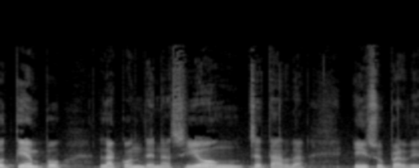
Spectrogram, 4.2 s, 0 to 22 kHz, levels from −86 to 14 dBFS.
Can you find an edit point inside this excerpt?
yes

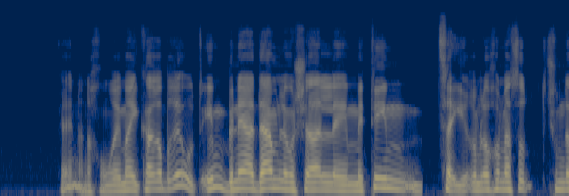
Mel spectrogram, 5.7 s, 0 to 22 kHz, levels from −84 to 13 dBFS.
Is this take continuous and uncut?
no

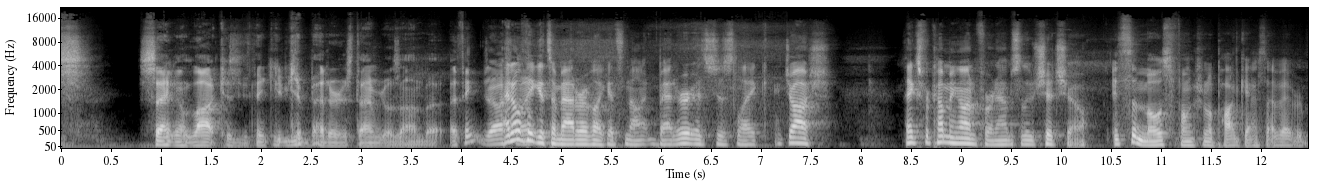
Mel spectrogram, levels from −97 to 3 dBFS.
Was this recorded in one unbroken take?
yes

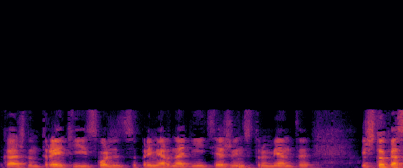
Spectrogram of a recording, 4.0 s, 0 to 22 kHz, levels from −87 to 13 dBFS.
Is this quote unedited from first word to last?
yes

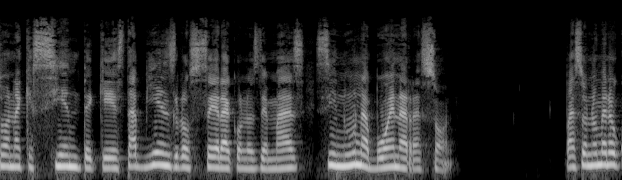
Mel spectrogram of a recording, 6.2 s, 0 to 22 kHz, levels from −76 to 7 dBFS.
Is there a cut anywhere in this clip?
yes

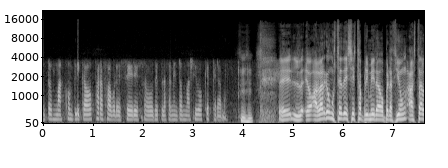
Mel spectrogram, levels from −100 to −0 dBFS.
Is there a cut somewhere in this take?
no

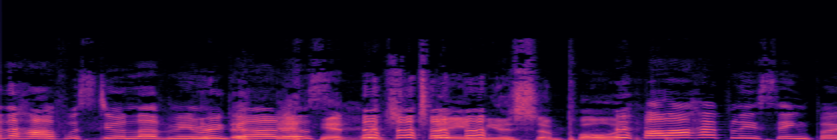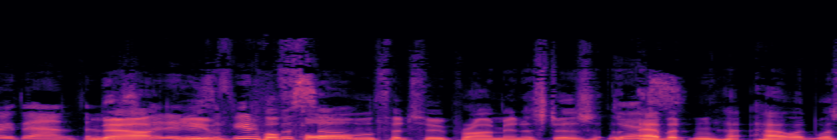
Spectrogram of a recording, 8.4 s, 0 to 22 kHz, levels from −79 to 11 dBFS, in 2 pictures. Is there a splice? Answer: yes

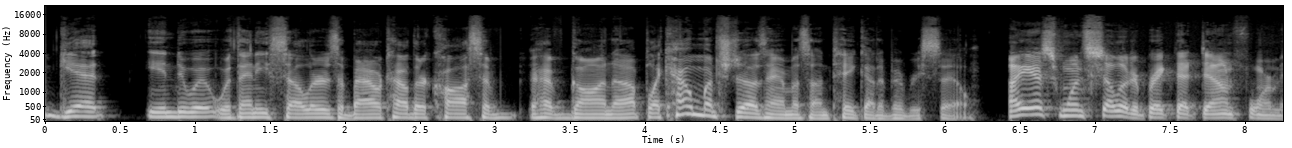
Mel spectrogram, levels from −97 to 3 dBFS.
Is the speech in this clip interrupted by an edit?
yes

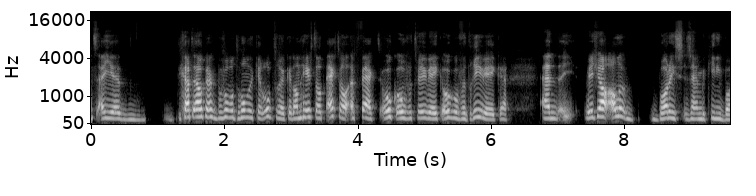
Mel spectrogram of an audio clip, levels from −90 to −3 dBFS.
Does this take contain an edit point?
no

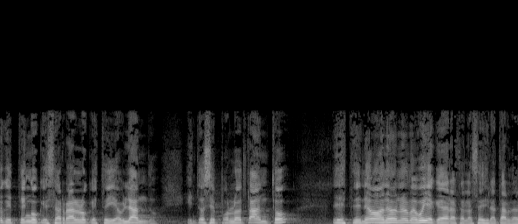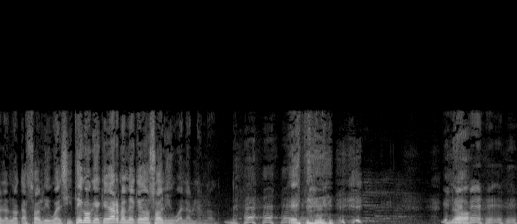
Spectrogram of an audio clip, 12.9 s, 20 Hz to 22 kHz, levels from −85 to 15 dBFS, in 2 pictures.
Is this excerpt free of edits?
yes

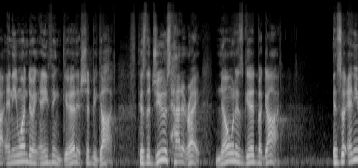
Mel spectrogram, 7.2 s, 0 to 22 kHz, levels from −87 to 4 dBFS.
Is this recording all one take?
yes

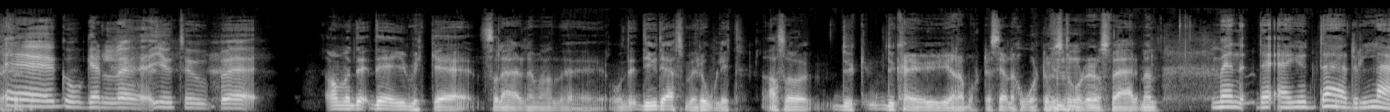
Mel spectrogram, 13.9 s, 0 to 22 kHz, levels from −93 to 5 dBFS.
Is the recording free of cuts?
yes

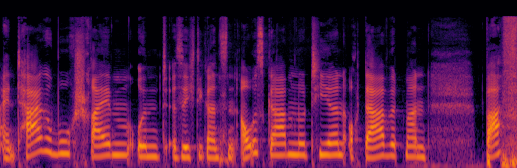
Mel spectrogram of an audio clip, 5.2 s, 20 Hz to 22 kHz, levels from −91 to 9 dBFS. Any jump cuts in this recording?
no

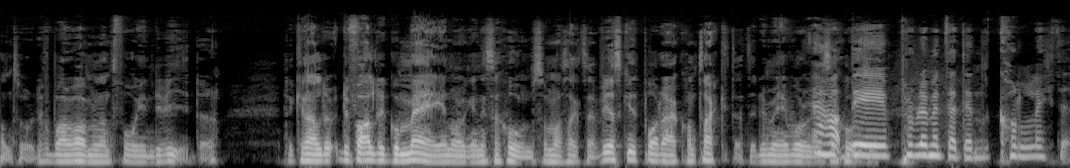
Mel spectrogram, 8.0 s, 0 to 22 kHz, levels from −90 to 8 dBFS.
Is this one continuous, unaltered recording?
yes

